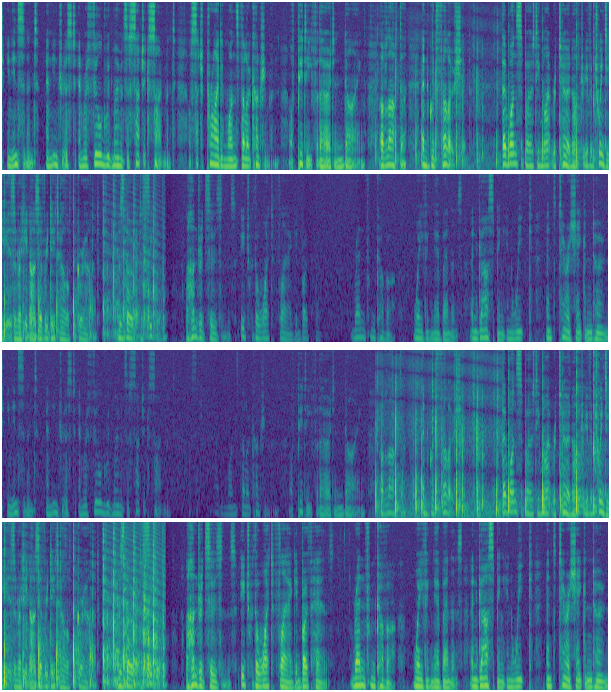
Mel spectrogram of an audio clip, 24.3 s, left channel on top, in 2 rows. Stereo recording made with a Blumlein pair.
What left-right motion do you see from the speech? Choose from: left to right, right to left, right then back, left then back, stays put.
left to right.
